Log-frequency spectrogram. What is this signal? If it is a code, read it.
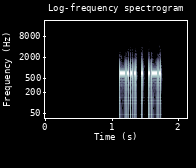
Morse code, heard as a keyed tone, about 46 wpm, 700 Hz. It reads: BER
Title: Top Three Letter Combinations in Words 45wpm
